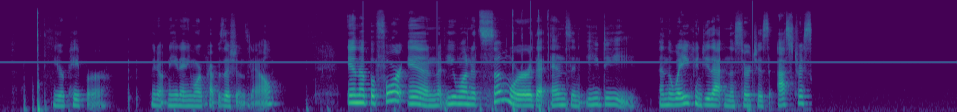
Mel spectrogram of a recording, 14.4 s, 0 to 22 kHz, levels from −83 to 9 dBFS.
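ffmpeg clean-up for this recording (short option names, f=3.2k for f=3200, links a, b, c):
-af "adeclick=t=4,bandreject=f=2.6k:w=30"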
